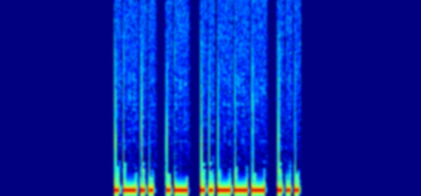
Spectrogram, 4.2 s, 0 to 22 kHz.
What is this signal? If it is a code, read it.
Morse code, heard as a keyed tone, about 28 wpm, 700 Hz. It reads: LA2S
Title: DXCC-100 Call Signs - 4 Characters - Repeated 2x - 28wpm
